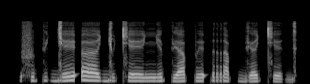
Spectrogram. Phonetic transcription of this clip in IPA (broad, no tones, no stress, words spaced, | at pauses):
fɪpʲɨɟeːʔ ɜːɟocʰeːɲe pʲa pɪʔ rapbʲɜ cʰɪɡ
